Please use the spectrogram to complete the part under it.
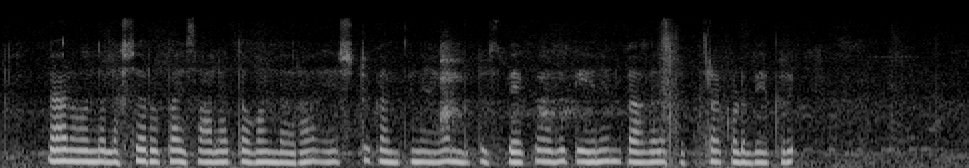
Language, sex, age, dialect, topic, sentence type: Kannada, female, 31-35, Dharwad Kannada, banking, question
